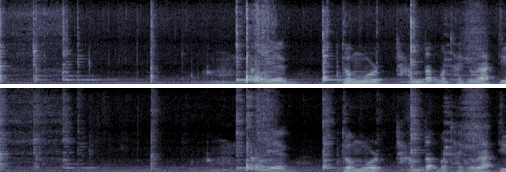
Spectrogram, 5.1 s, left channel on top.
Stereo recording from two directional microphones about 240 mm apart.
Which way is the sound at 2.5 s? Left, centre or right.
Left.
